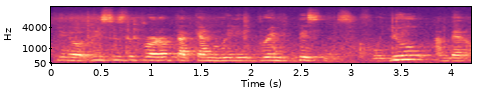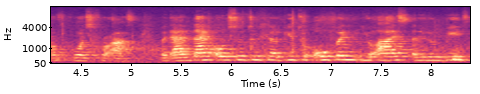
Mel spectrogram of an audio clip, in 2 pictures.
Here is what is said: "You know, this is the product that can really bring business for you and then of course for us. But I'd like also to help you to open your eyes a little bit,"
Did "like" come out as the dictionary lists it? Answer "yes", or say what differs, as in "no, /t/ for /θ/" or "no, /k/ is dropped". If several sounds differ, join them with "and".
no, /k/ is dropped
